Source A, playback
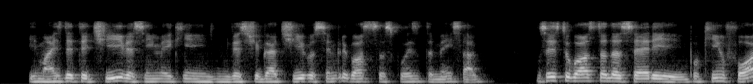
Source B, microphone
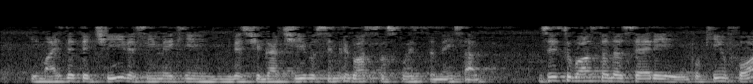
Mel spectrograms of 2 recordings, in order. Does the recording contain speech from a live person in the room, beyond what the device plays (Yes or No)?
No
